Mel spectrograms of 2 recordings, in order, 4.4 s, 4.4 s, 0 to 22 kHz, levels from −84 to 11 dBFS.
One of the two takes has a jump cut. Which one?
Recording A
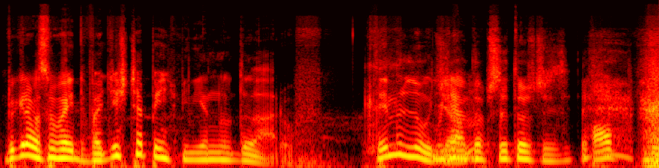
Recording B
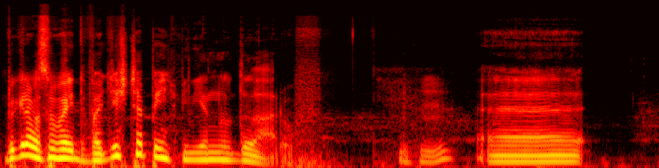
A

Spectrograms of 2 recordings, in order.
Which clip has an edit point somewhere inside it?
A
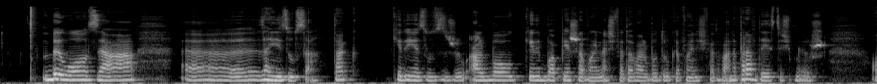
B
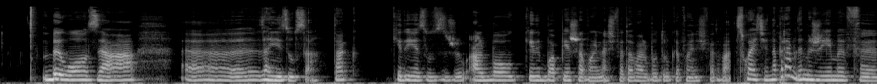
B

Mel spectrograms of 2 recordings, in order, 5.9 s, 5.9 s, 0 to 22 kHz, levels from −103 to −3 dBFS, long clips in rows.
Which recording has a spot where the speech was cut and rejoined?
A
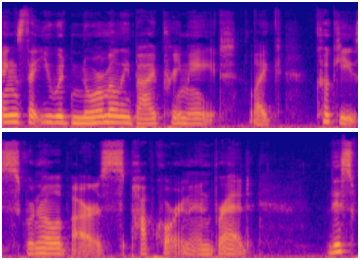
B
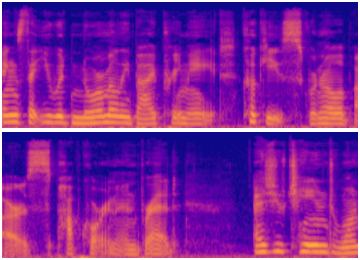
B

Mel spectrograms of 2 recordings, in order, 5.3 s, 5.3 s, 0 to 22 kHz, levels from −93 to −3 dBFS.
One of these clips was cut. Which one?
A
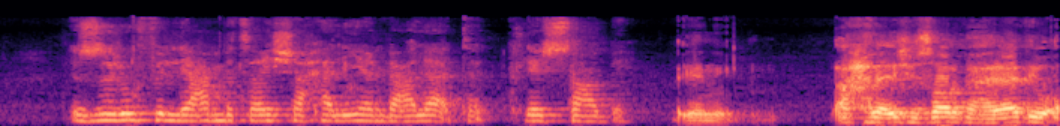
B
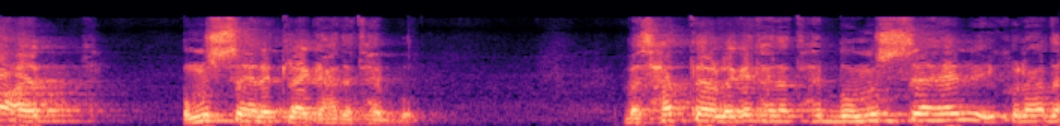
A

